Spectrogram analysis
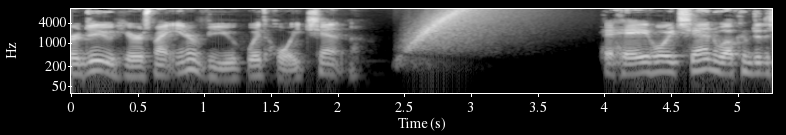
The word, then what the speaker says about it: Hui-chin: So just so folks know, you gave me the Americanized pronunciation of your name. I will let you say the correct way because it's always embarrassing when I can't pronounce someone's name. That's too bad. You were practicing. Now you just want me to say it. Okay, my name is Hui-chin. It's Huichin.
